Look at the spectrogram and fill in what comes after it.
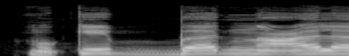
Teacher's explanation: مکبن علی، بن علی، یہاں پر تنوین کو ظاہر کر کے پڑھیں گے، اس لیے کہ تنوین کے بعد اگلا حرف عین ہے، اور عین حروف حلقی میں سے ہے۔ مکبن علی، لام کو کھینچ کر پڑھیں گے ایک الف کے برابر، اور اس مد کو مد اصلی کہتے ہیں۔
